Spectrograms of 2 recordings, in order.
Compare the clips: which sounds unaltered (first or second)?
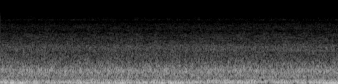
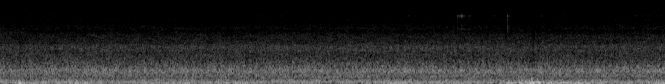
first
